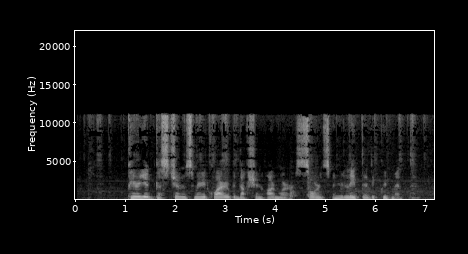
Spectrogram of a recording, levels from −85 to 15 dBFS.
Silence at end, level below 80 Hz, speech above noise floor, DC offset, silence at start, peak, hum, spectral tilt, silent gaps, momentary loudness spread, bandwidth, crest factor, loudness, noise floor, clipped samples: 0.3 s; -64 dBFS; 30 dB; under 0.1%; 0.45 s; -4 dBFS; none; -3 dB/octave; none; 15 LU; 12 kHz; 22 dB; -24 LUFS; -56 dBFS; under 0.1%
